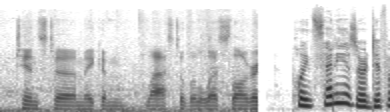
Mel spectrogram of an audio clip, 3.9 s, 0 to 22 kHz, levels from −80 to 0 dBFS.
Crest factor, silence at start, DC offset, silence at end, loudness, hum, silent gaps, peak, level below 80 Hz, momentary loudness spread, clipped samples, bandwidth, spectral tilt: 16 dB; 0 s; under 0.1%; 0 s; -24 LUFS; none; 2.59-2.67 s; -6 dBFS; -42 dBFS; 13 LU; under 0.1%; 17.5 kHz; -5 dB/octave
